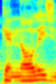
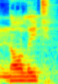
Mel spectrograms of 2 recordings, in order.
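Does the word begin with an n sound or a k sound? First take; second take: k sound; n sound. First: The word begins with a k sound. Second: The word begins with an n sound. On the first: The speaker calls it wrong. "तो आप कैन नॉलेज नहीं कहेंगे" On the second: The speaker calls it right. "के को silent रखेंगे"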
